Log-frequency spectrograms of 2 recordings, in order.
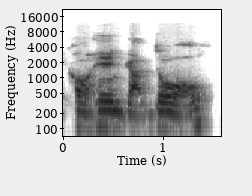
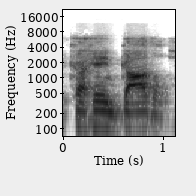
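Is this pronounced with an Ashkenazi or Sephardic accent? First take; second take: Sephardic; Ashkenazi. First: It is said with a Sephardic Hebrew accent. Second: It is said with an Ashkenazi Hebrew accent.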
